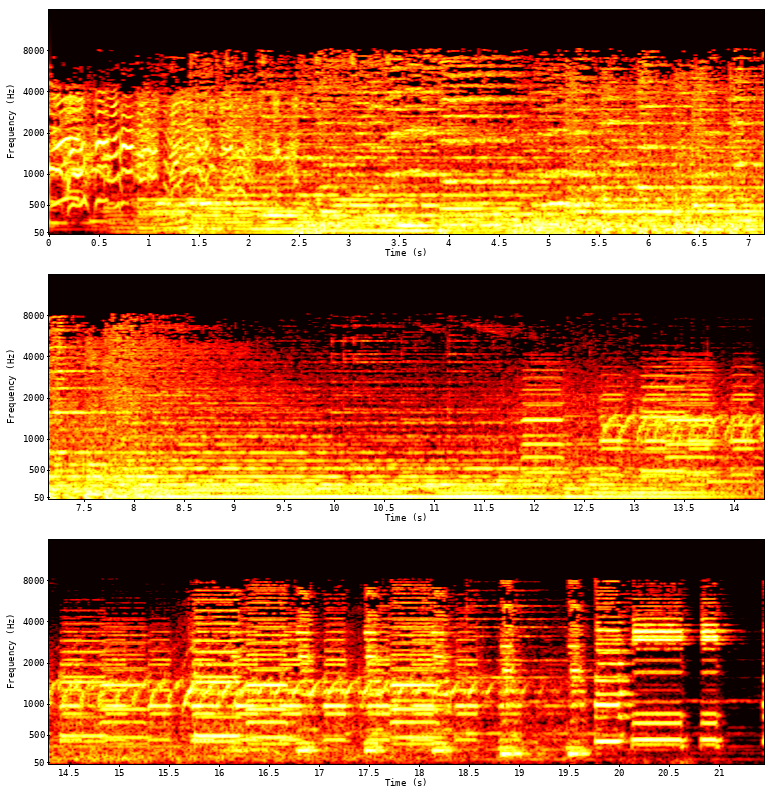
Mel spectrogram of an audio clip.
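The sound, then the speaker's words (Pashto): Car horns honking in traffic, overlapping loud sustained tonal blasts with a siren-like wail, continuing for a long stretch before breaking into shorter honks at the end. “اوهو هلکه ته بل کار لري او کنا؟ که صرف هارنونه وهې، غوږونه دې راوخوړل”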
